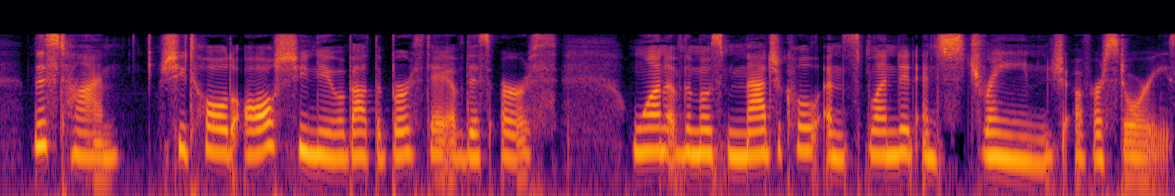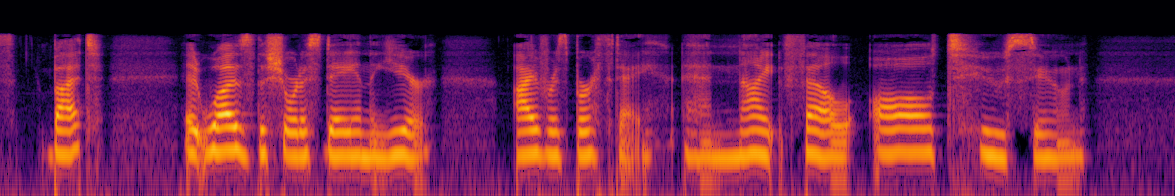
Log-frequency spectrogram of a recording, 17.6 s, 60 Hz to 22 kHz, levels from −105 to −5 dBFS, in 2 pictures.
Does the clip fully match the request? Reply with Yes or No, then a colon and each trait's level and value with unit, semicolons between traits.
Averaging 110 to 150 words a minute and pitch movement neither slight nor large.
No: average, 145 wpm; narrow, 2.0 semitones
